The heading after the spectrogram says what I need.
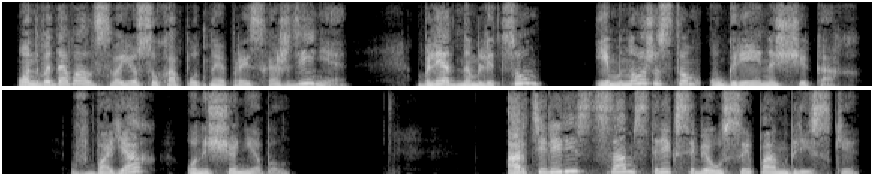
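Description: A narrator reads prose in a measured, even way, as if recording an audiobook. The sound is dry and close, with no room around it, and the pitch sits in a middle register. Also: no echo. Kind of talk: scripted literary narration.

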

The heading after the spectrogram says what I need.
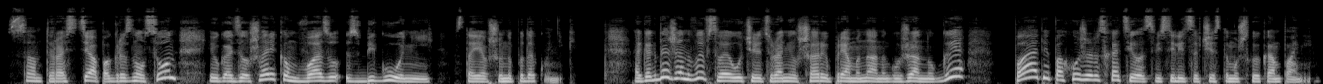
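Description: A reader narrating a children's book in a lively storytelling manner. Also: mid-range voice, a little fast, dry recording, studio quality. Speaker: audiobook reader.

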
